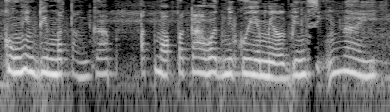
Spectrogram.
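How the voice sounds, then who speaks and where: A woman plays a young, loyal daughter in a Filipino radio melodrama. Her voice is high, with an earnest and feisty delivery, and the recording has clear noise in it. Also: fairly even intonation, moderate pace, lightly acted. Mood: earnest, worried. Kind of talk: Filipino radio drama acting. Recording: noisy old radio drama recording.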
